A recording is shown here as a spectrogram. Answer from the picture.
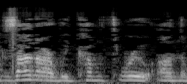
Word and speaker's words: Zanar: And you have a spirit guide around you named Zanar. Z-A-N-A-R. Zanar. Zanar is the name of your spirit guide. Z-A-N-A-R is how it's spelled.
